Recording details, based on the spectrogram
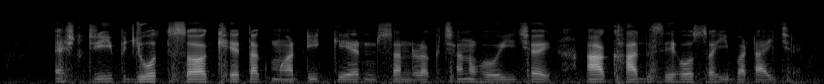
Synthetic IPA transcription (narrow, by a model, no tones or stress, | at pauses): esʈɾipd͡ʒot̪səkʰet̪əkməʈikesənɾəkt͡ʃʰənɦojt͡ʃʰɛakʰad̪seɦosəɦibəʈajt͡ʃʰɛ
